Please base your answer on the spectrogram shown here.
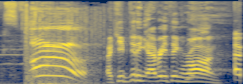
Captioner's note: groans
